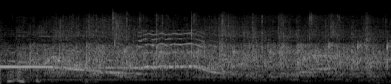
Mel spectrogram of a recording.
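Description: An audience breaks into steady, sustained applause, a dense wash of clapping that holds at an even level for several seconds, with a faint whistle-like tone threading through it.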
